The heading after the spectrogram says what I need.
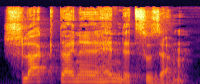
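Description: A vain, boastful showoff who lives for applause, his voice pitched up high and his words drawn out in a preening, self-satisfied way, as a man puts him on. It comes from a storybook reading. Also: big pitch swings, slow, sharp tone, heavily acted.

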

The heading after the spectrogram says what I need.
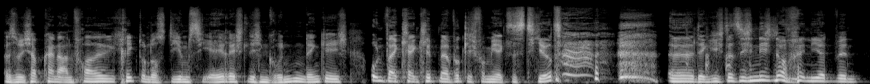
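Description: A man's voice: medium pitch, lively intonation, moderate pace, darkish tone, dry recording. A man co-hosting a casual podcast, with dry, mock-formal ironic remarks. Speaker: podcast co-host. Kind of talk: casual banter.

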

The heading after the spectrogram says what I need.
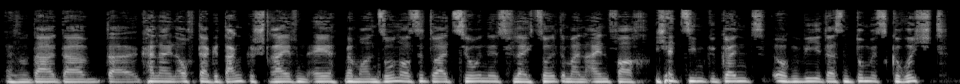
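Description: Husky man, dry close sound, rambling podcast co-host full of restarts. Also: medium pitch, little pitch movement, normal speed, few pauses, a little mellow, no room sound. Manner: rambling, many restarts, tag questions. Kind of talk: casual chat.

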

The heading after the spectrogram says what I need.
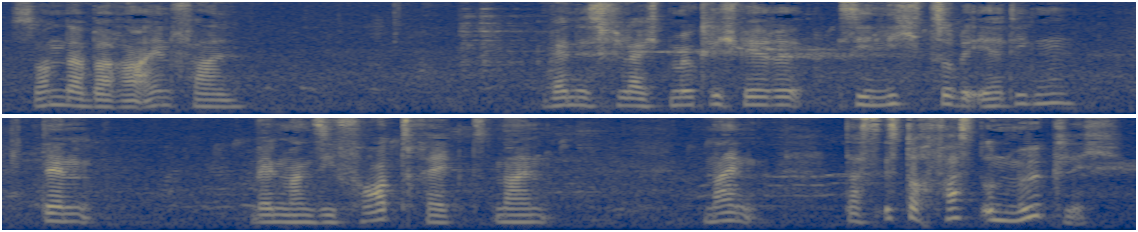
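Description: A woman's voice: low voice, a little mellow, slight background noise. A woman reading a tormented grieving widower. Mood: grieving, desperate. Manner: halting, repeating words, swinging between whispers and outbursts. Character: grief-stricken man, widower pawnbroker, tormented and brooding. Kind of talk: literary reading of a first-person novella. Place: city balcony, outdoors.

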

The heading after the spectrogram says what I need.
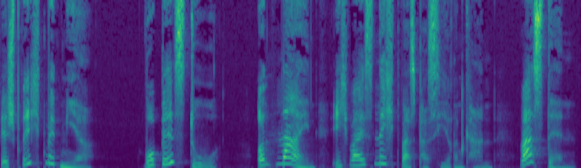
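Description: A woman's voice: medium pitch, wildly swooping pitch, slow pace, a little mellow, breathy edge, full character voice. Woman playing a curious storybook heroine. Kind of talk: storybook narration.

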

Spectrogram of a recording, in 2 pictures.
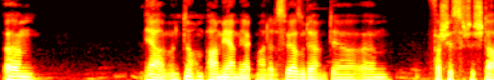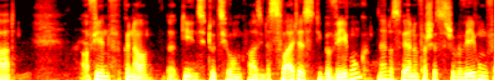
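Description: A man's voice: fairly low pitch, a little mellow. Hesitant man explaining at length. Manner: hesitant, many filler sounds and tag questions. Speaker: interview guest. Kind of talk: explanatory interview answers.

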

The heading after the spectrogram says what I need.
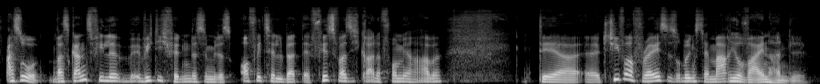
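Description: A man's voice: medium pitch, animated, a little fast, vocal fry, dry recording, clean studio sound. A man co-hosting a casual sports chat, joking and teasing his partner as he runs through race results. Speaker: podcast co-host.

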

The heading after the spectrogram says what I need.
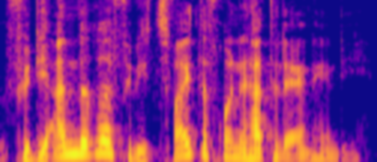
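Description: A man's voice: mid-range voice, a little fast, creaky, slightly rough. A man co-hosting a podcast, telling a story in a casual, slangy way and acting out the people in it. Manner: animated storyteller, acts out phone calls, slangy. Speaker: podcast co-host.

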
